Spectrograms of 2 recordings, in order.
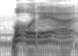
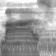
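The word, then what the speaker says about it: Moʻorea: And even Mo'orea is pronounced Maz from some like locals where they just shorten things. And he likes to say it the full way.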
